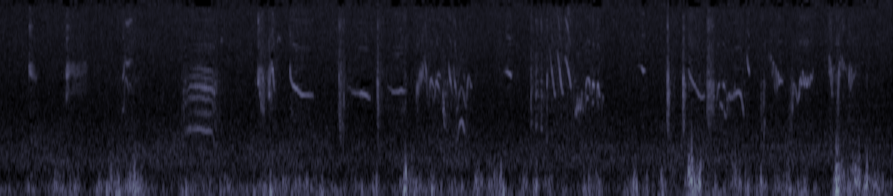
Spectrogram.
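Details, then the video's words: Territorial northern wheatear giving quick high clicks, sharp chips and short whistled phrases in irregular bursts, one buzzy trill near the middle, against strong low-pitched wind rumble and thumps. "Oenanthe oenanthe defendendo o territorio"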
